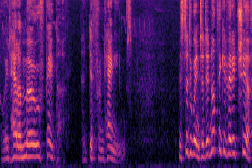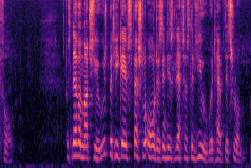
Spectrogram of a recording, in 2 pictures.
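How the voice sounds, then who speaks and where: Actress as a severe, formal English housekeeper. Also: female voice, medium pitch, expressive, a little mellow, natural voice. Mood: reserved, pointed. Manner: formal, measured, icily polite. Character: gaunt, severe older housekeeper, coldly formal and deferential. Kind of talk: radio drama acting.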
